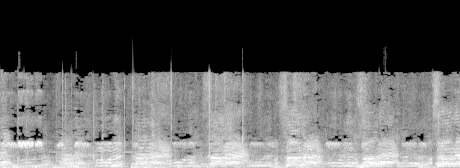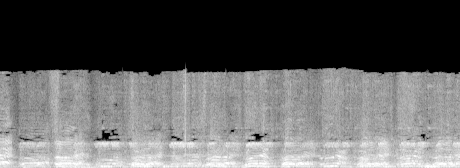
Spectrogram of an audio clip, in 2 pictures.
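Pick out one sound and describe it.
A crowd of people sings loudly together close by.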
